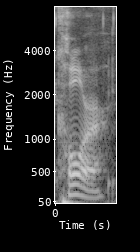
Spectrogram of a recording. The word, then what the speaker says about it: corps: how about how about the joystick core o look at that mhm joystick corpse corpse that's what I was going for it's just silent P I like it uh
